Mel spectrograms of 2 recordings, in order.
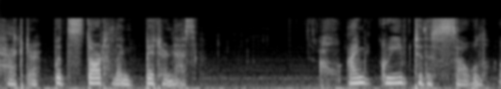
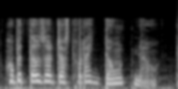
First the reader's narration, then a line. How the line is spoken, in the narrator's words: exclaimed Ardroy, more and more bewildered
